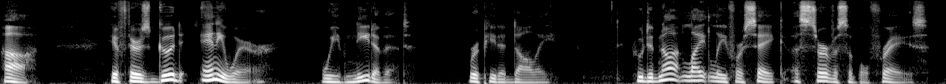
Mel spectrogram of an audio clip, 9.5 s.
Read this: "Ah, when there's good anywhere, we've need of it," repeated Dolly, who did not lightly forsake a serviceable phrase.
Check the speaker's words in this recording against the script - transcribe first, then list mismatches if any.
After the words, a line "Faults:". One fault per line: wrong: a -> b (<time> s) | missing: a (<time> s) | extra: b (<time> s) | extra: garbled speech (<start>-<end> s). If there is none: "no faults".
"Ah, if there's good anywhere, we've need of it," repeated Dolly, who did not lightly forsake a serviceable phrase.
Faults:
wrong: when -> if (1.1 s)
